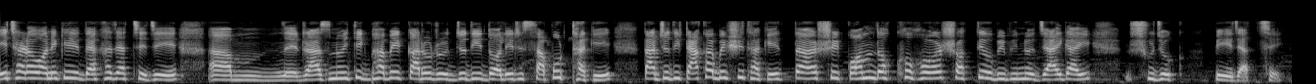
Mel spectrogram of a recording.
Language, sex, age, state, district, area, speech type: Bengali, female, 30-45, West Bengal, Jalpaiguri, rural, spontaneous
